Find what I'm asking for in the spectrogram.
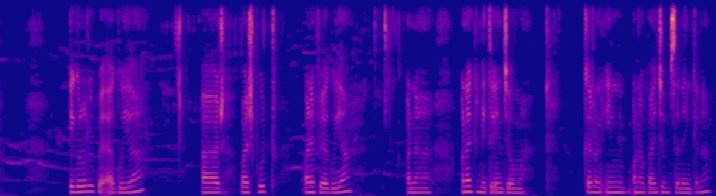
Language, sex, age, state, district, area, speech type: Santali, female, 18-30, West Bengal, Purulia, rural, spontaneous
